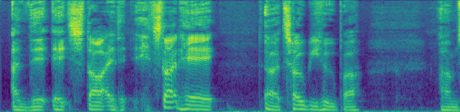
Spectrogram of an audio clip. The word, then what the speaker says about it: Tobe: I always thought his name was to but I've heard people say it's Toby I literally have just been going Toby yeah I I've all my life thought it was to I heard someone say his name in an interview once and they said Toby and I assume they know him better than I do so ever since then I now say Toby you know um I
